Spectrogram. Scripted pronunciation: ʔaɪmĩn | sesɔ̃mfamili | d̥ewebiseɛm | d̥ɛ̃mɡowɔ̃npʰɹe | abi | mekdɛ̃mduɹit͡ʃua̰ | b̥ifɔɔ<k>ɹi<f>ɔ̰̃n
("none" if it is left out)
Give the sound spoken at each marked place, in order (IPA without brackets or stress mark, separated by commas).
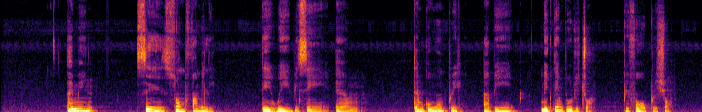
p, ʃ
